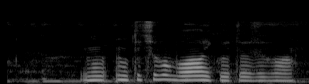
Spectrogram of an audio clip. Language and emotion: Russian, neutral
